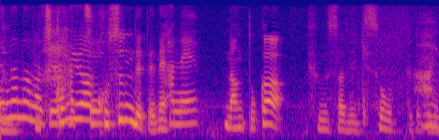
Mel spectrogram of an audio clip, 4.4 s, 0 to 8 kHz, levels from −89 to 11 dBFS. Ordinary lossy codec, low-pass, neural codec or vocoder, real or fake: none; 7.2 kHz; none; real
